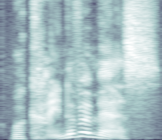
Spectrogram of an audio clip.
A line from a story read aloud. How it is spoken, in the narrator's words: Betsy asked eagerly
